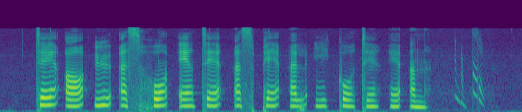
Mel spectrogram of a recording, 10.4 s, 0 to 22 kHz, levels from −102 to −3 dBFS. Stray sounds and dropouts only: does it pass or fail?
fail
